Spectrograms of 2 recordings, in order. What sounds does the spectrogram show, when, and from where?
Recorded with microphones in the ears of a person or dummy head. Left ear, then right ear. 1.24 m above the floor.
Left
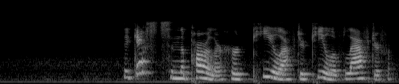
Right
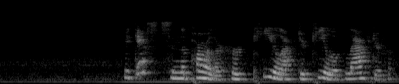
1.2 s a woman speaking: 75° left (ahead or behind), 0.5 m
